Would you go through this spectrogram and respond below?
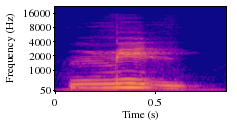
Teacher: And this meem sound will connect with the lam.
